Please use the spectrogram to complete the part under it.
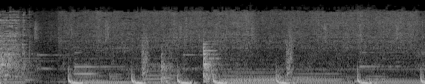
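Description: Onion and peppers sizzle loudly in hot olive oil in a pan, a steady close frying hiss broken by repeated stirring scrapes and knocks from a utensil.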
